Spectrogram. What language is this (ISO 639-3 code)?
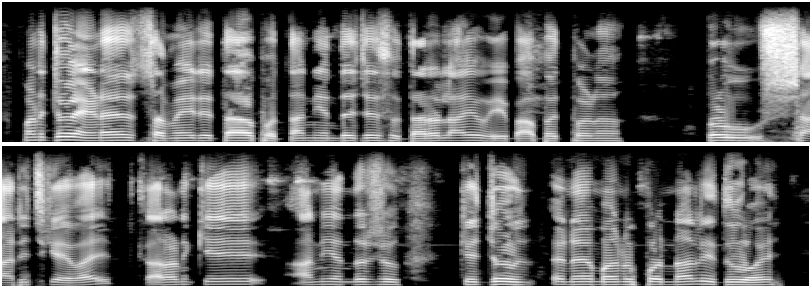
guj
